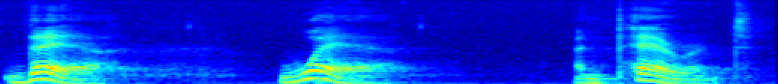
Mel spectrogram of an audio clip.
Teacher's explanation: Starting on the E and finishing on the uh air as in the words there, where and parent.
